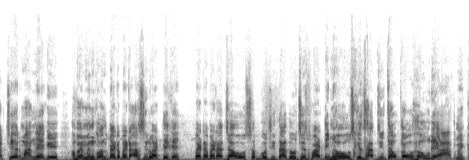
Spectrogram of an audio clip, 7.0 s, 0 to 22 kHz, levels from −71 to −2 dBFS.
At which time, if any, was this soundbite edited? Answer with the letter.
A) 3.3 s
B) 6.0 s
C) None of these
B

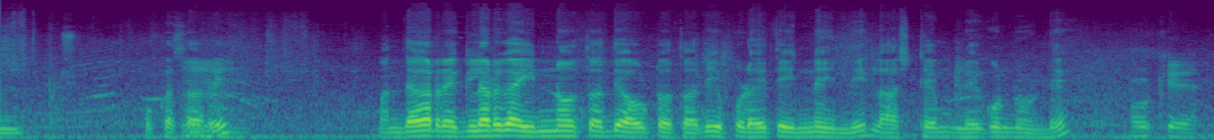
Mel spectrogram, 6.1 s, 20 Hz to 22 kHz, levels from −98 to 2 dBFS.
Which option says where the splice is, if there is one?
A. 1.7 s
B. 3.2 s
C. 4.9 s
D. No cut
D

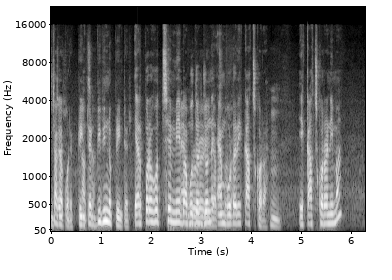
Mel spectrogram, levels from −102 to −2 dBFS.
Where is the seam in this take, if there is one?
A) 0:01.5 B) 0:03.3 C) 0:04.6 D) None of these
A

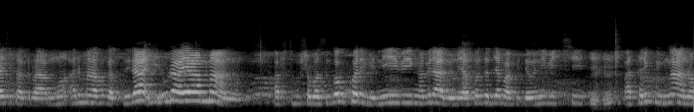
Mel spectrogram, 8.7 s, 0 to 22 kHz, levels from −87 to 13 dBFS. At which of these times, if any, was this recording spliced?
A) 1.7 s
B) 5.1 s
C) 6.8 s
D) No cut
D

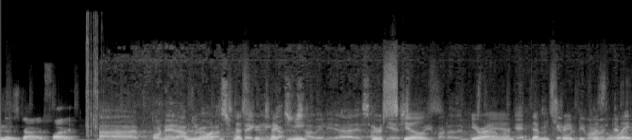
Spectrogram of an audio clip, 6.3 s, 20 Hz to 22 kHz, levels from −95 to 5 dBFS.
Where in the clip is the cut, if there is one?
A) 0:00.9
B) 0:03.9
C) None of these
A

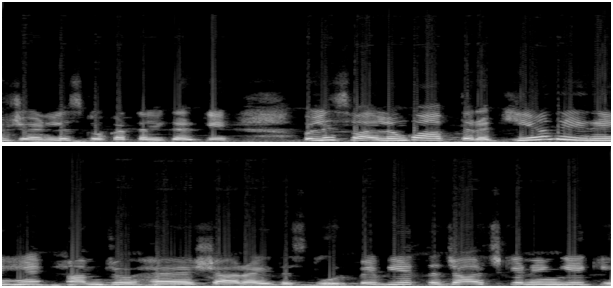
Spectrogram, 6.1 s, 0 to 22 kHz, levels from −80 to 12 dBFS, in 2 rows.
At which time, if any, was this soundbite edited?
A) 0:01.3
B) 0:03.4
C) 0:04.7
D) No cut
B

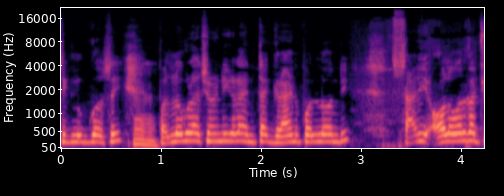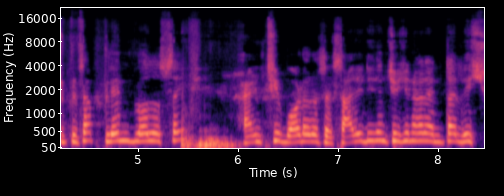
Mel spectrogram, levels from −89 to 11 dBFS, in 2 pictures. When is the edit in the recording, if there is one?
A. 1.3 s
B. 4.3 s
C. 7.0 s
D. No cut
D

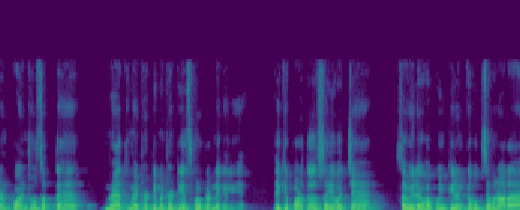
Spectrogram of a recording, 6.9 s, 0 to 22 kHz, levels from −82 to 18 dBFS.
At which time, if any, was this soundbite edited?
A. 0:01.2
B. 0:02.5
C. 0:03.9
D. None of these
A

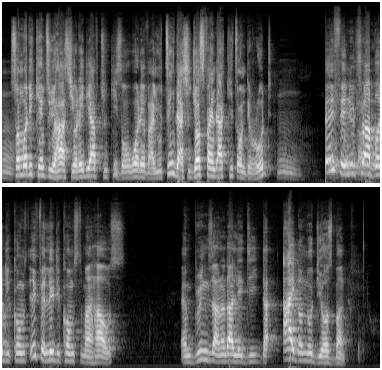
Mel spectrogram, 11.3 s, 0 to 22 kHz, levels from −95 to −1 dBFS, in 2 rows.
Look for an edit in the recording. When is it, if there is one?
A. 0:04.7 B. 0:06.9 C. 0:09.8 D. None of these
A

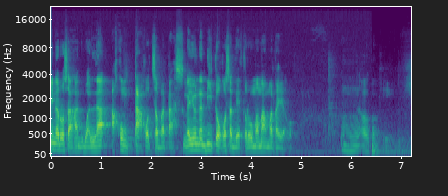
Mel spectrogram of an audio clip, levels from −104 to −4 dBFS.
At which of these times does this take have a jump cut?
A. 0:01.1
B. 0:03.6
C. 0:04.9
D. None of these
D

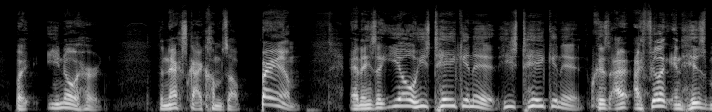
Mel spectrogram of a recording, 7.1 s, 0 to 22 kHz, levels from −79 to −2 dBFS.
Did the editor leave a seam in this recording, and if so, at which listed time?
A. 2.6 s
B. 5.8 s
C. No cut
B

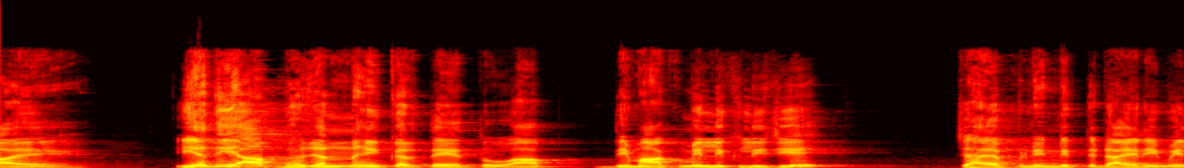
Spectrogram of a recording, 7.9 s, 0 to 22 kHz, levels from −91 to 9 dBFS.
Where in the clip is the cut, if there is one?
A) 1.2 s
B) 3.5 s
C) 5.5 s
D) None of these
A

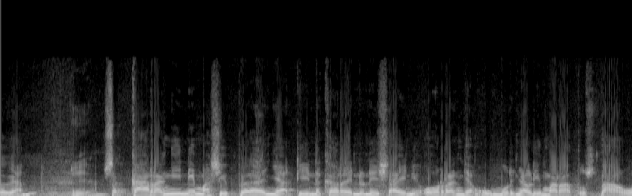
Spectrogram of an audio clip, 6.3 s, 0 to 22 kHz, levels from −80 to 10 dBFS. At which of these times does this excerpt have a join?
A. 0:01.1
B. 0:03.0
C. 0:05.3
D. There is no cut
A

